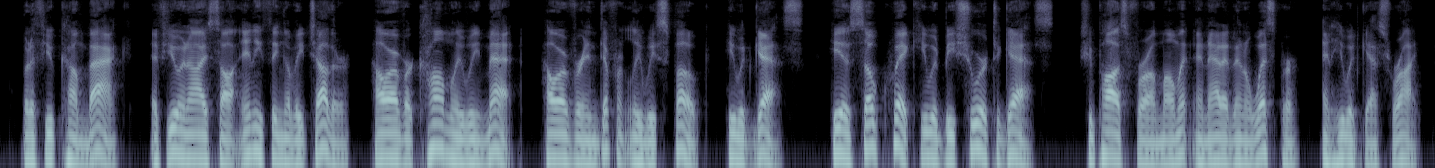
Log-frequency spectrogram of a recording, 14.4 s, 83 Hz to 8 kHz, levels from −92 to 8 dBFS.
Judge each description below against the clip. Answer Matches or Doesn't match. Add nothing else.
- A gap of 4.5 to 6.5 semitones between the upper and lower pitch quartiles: Doesn't match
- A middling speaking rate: Doesn't match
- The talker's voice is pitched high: Doesn't match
